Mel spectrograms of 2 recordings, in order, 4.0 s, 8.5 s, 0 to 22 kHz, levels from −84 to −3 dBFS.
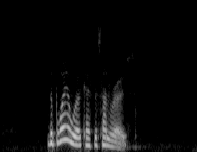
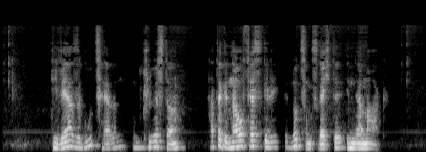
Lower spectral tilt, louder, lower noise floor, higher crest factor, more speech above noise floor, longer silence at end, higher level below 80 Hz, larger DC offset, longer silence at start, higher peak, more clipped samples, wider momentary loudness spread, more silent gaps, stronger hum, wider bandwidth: first, -10 dB/octave vs -6.5 dB/octave; second, -30 LUFS vs -21 LUFS; first, -77 dBFS vs -60 dBFS; about the same, 18 dB vs 18 dB; first, 48 dB vs 39 dB; first, 1.45 s vs 0.95 s; second, -74 dBFS vs -60 dBFS; neither; about the same, 0.95 s vs 1 s; second, -14 dBFS vs -4 dBFS; neither; about the same, 12 LU vs 14 LU; neither; neither; second, 10 kHz vs 11.5 kHz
